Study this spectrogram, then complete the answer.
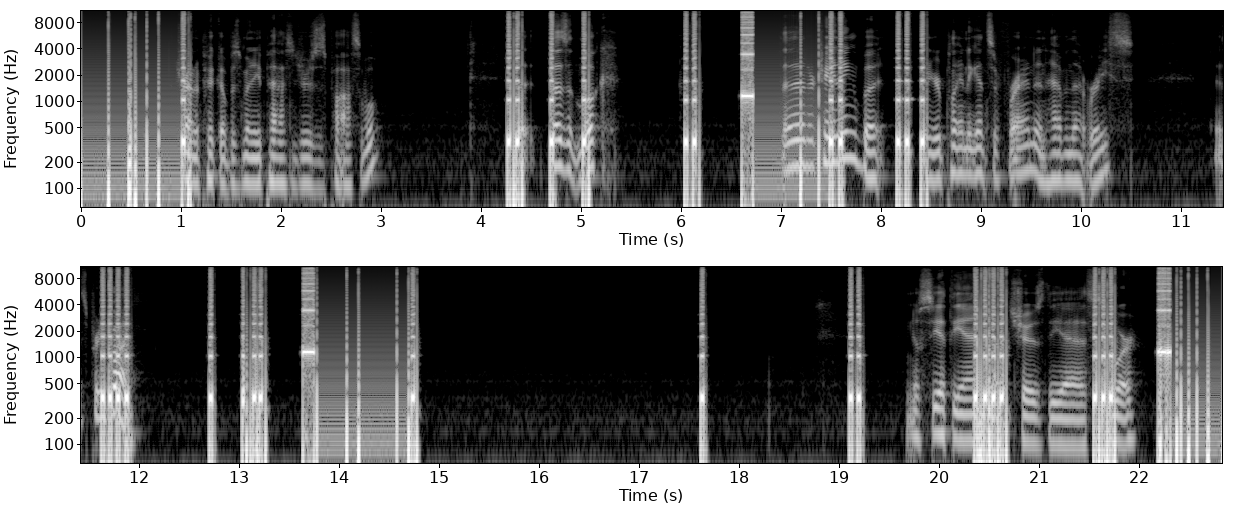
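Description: A buzzy electronic tone from an old computer game warbles up and down.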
